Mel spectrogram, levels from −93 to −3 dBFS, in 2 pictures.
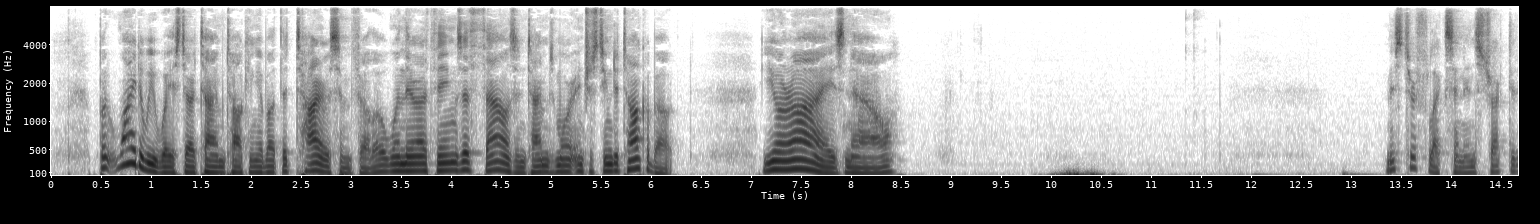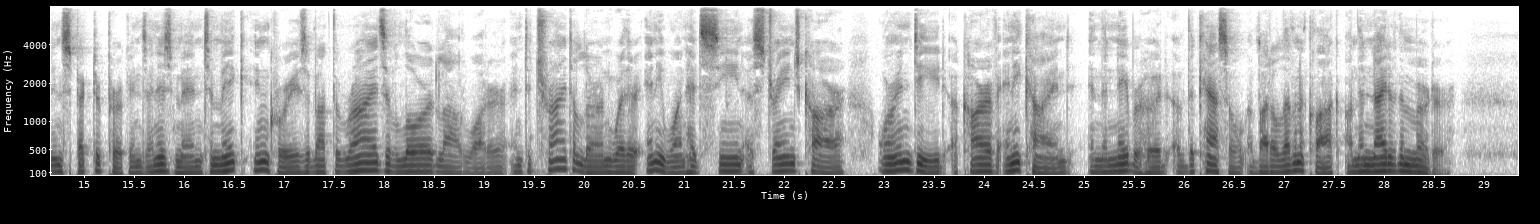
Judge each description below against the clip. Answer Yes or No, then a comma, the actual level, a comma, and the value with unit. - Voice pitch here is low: Yes, low, 110 Hz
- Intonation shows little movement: No, average, 4.1 semitones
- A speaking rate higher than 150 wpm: Yes, average, 165 wpm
